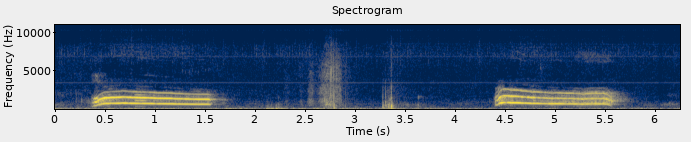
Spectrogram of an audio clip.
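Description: Two long, steady howls, each about a second long and falling slightly in pitch, with two sharp clicks between them.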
